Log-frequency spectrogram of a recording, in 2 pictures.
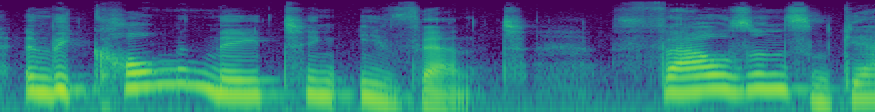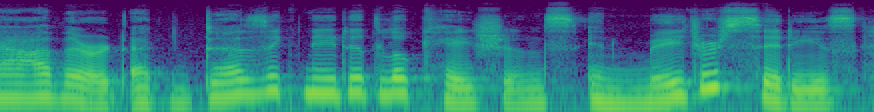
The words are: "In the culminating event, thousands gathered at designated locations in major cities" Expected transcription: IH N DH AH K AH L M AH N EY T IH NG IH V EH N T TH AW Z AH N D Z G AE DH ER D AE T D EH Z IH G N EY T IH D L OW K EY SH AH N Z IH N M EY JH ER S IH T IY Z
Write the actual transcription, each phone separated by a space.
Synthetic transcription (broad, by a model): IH N DH AH K AH L M AH N EY T IH NG IH V EH N T TH AW Z AH N D Z G AE DH ER D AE T D EH Z IH G N EY T IH D L OW K EY SH AH N Z IH N M EY JH ER S IH T IY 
